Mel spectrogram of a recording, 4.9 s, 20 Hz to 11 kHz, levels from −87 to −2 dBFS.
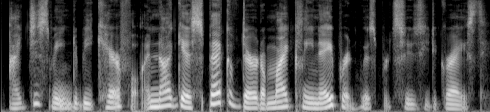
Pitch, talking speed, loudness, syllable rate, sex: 170 Hz, 255 wpm, -18 LUFS, 6.1 syllables/s, female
